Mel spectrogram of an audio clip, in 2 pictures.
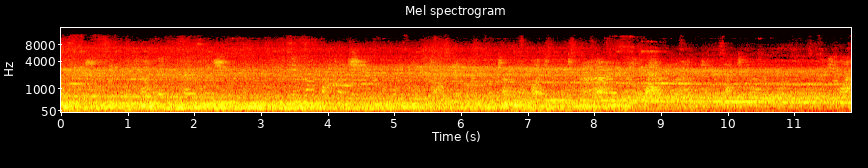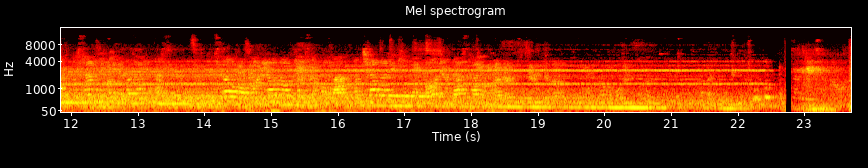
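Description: A subway train rumbles along the track, heard from inside the car.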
